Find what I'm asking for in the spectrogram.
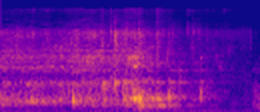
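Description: Six cups of water pour into a clay pot for achari dal, a steady gushing splash rising briefly in the middle before tapering off near the end.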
